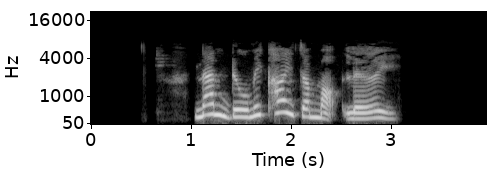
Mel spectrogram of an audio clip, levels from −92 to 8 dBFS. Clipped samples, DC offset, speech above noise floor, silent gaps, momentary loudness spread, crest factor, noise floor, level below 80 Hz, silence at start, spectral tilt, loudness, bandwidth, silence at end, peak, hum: under 0.1%; under 0.1%; 34 dB; none; 8 LU; 14 dB; -46 dBFS; -62 dBFS; 1.05 s; -7 dB/octave; -13 LUFS; 6.8 kHz; 0.95 s; -2 dBFS; none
